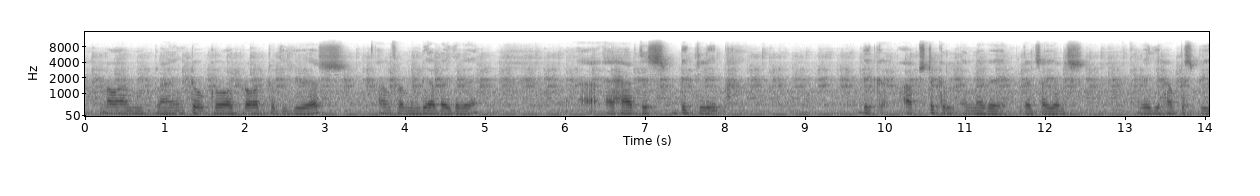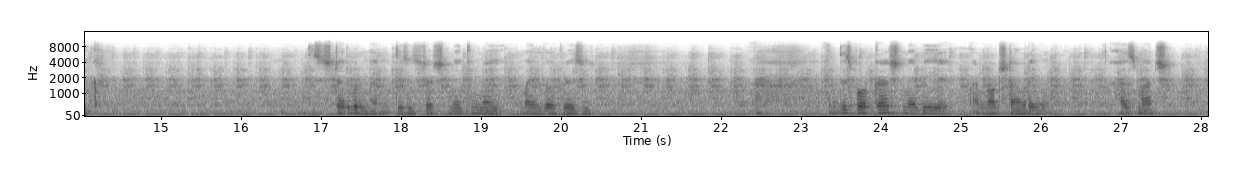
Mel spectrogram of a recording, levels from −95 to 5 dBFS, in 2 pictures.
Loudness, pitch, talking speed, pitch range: -31 LUFS, 120 Hz, 115 wpm, 105-130 Hz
